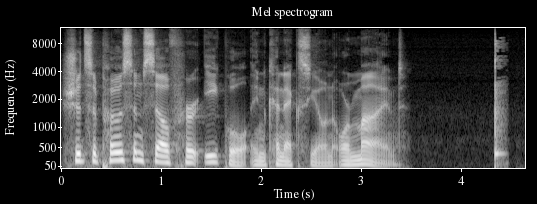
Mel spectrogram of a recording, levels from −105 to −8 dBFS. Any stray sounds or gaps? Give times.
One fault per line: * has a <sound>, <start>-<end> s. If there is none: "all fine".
* has a thud, 4.3-4.5 s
